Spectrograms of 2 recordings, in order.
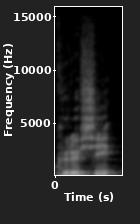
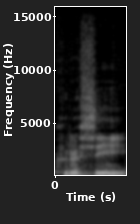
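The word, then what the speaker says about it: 苦しい: kurushi which means painful here the syllable she is prolonged by the following syllable e so it's not kurushi but kurushi or in the word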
